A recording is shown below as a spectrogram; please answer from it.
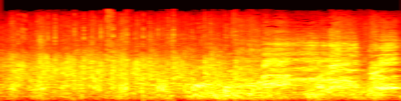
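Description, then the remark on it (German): Loud, shrill pig squeals rise in bursts toward the end at a contest won by the pig that squeals loudest of its own accord, over steady crowd noise like clapping and chatter, with voices talking throughout. “Einen Wettbewerb, wo das Schwein gewinnt, das aus freien Stücken am lautesten quiekt.”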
